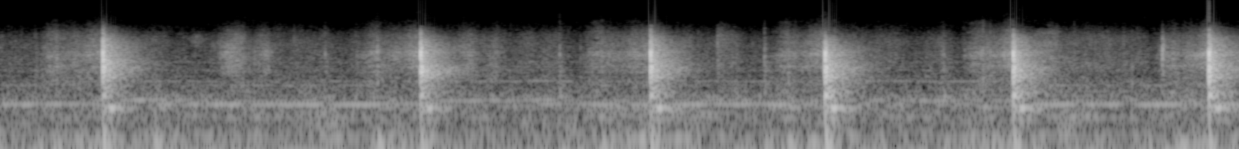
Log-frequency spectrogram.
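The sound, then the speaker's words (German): A knife cuts quartered food into very thin slices on a cutting board. Six sharp, crisp knocks land at a steady pace about a second apart, with softer scraping sounds between them. “Dann kann ich mir das Ganze, also die ganzen vier Teile, so hinlegen aufs Brett und ganz schmale Scheiben runterschneiden.”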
